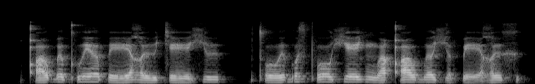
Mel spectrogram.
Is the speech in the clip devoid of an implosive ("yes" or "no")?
no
